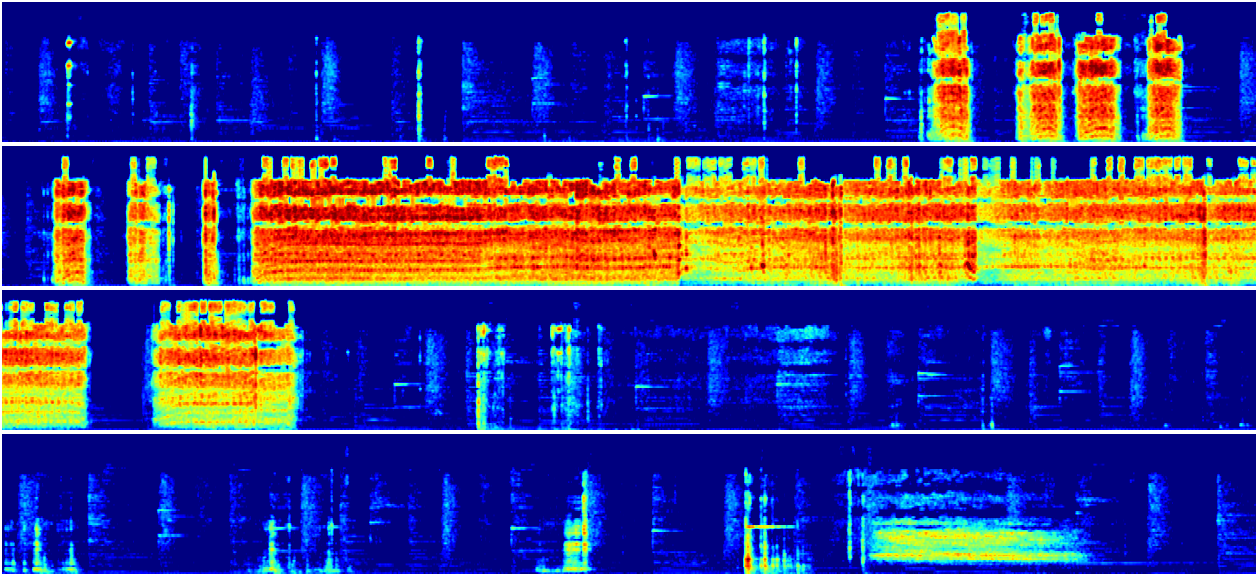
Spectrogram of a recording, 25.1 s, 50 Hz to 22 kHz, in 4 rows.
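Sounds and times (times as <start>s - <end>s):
oscillating multi-tool cutting wood: 4.6s - 5.9s, 6.5s - 14.0s.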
